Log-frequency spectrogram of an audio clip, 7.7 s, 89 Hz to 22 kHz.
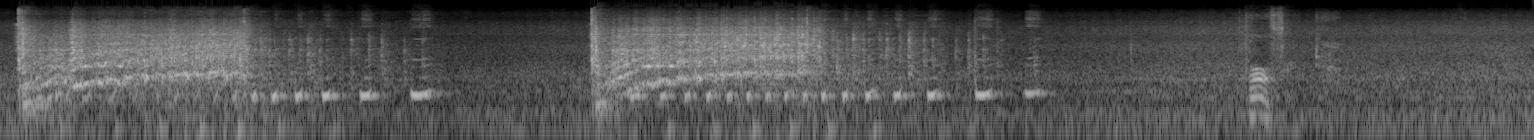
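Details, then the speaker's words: John Deere L111 riding mower, Briggs & Stratton 20 hp V-twin, over 1,200 hours, hard to crank; after .004 valve adjustment, key turned with spark plugs unplugged: starter spins quickly, even cranking about four pulses a second; cranking sounds free, normal. "Okay, spark plugs are still unplugged. Let's see what we got here. Turn the key over."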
